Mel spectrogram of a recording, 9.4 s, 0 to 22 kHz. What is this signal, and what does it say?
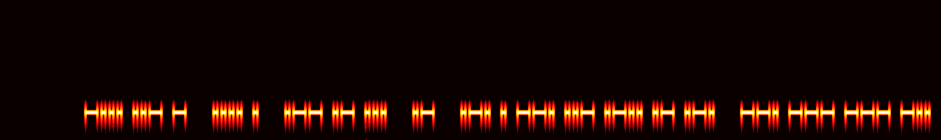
Morse code, heard as a keyed tone, about 28 wpm, 700 Hz. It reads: BUT HE WAS A REGULAR GOOD
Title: Sentences from Top 1000 Words - Review Part 6 - 30wpm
